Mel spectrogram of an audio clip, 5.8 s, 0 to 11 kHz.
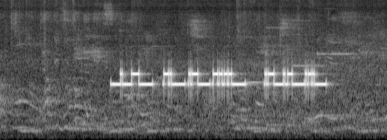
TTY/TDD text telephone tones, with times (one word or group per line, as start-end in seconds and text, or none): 2.0-3.0 THE
3.4-4.7 LEAD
